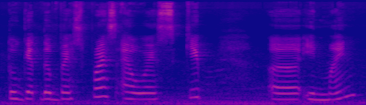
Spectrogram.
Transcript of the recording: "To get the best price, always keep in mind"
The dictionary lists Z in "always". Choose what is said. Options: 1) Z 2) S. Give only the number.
2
